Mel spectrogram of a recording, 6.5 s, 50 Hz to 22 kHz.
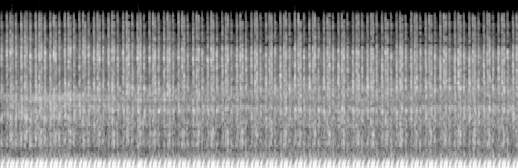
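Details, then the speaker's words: Ford 6.0 Powerstroke diesel running with exhaust disconnected (open manifolds, rusted Y-pipe bolts being worked on): loud, raw rapid popping pulses, sharp and crackly, sounds like a motorcycle. "In case anyone was wondering what an open block Powerstroke sounds like, it sounds like a motorcycle."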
